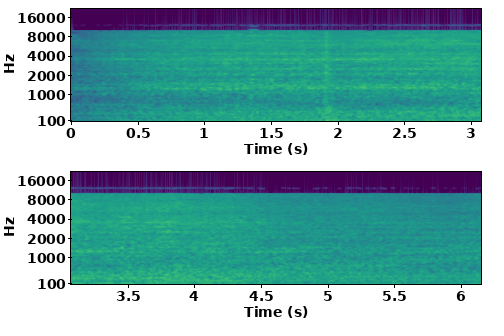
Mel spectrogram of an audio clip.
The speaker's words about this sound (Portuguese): Passamos o trator. É um absurdo. O trator aqui no meio da, da trilha.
